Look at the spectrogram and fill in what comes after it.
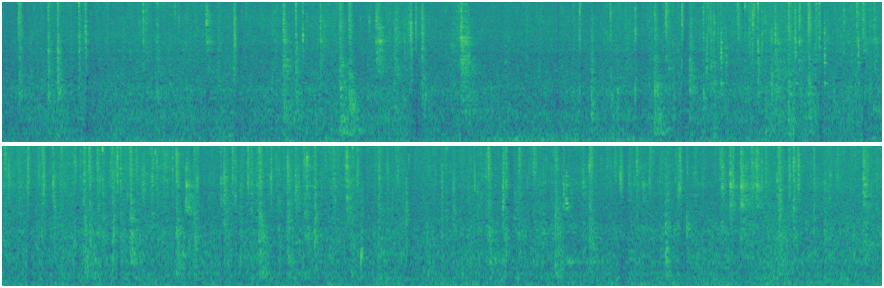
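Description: Heavy rain and wind from a tornado-producing supercell: a steady rush with many sharp raindrop hits close to the microphone over a low wind rumble.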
